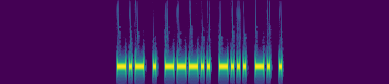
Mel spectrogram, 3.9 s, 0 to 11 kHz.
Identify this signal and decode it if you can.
Morse code, heard as a keyed tone, about 40 wpm, 700 Hz. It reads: KE8BNE
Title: USA Call Signs - 6 Characters - Repeated 2x - 40wpm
